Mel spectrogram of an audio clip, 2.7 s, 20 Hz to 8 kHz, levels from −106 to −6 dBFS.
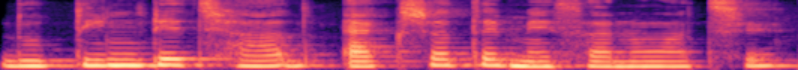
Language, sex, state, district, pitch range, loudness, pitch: Bengali, female, West Bengal, Malda, 205-245 Hz, -19 LUFS, 225 Hz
